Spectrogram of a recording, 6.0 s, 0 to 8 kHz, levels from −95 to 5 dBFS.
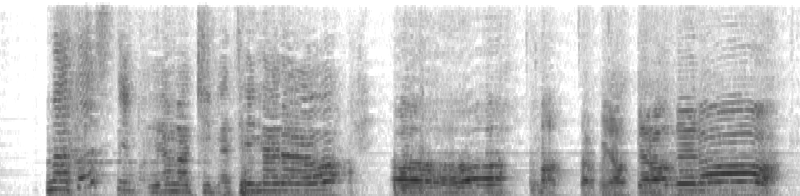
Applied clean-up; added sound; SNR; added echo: neural mask model RNNoise.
